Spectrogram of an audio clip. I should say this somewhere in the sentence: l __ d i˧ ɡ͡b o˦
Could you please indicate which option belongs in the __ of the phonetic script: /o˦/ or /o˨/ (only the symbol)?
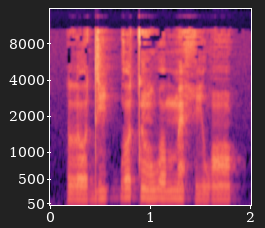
o˨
